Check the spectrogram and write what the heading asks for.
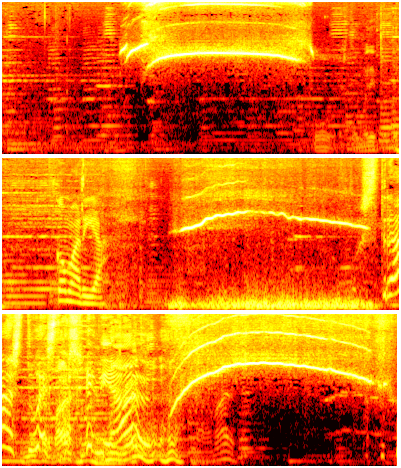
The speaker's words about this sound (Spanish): O oh, mira, vamos a probar con otro objeto, ¿vale? Este es un silbato.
